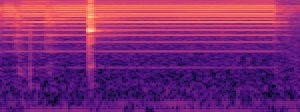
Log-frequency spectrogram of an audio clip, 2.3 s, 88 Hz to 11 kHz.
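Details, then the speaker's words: RC aircraft throttle servo on a DA70 engine during endpoint setup: thin high-pitched buzz for about two seconds then cuts out as the servo strains against its end stop; shortened to 123 at idle it goes quiet. "so we're a lot closer but we're still not there so what I'm going to do is go ahead and shorten it again okay so idle Max there we go so now we're at 123 and we're quiet"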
